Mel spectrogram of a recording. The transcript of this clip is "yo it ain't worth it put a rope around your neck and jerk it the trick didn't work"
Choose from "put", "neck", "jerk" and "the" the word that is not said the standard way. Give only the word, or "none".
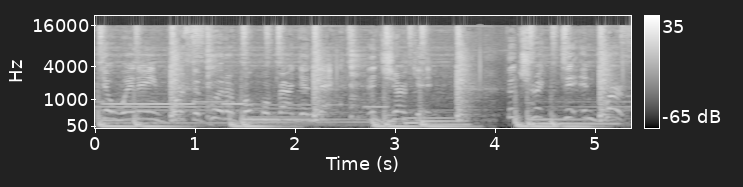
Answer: none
